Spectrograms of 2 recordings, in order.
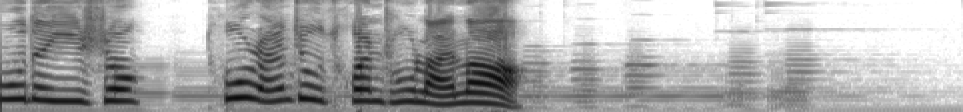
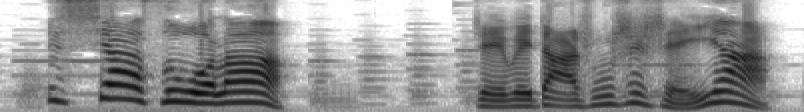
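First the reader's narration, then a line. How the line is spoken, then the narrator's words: Frightened whispering. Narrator (Chinese): 三只小老鼠缩成了一团，小声的嘀咕开了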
